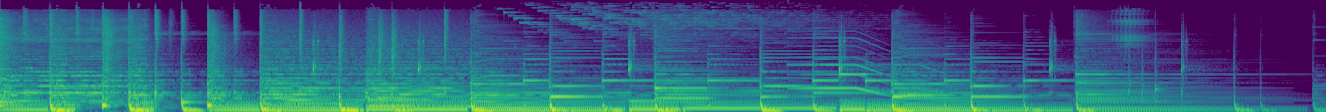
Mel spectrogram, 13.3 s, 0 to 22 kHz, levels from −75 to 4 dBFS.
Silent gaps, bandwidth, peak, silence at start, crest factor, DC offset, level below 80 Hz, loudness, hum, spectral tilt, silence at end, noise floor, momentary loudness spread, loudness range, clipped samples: none; 19.5 kHz; 0 dBFS; 0 s; 14 dB; under 0.1%; -16 dBFS; -15 LUFS; none; -5.5 dB/octave; 0 s; -35 dBFS; 11 LU; 7 LU; under 0.1%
